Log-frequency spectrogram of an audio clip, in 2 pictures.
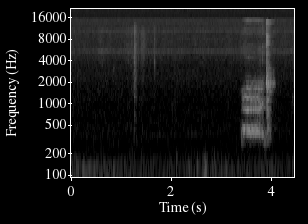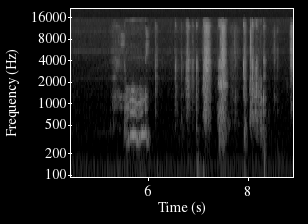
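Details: Domestic cat, a mother named Patience playing with her five kittens indoors in a cluttered room; two harmonic meows with steady low pitch, each under a second, followed by scattered clicks, thumps and rustling from play.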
